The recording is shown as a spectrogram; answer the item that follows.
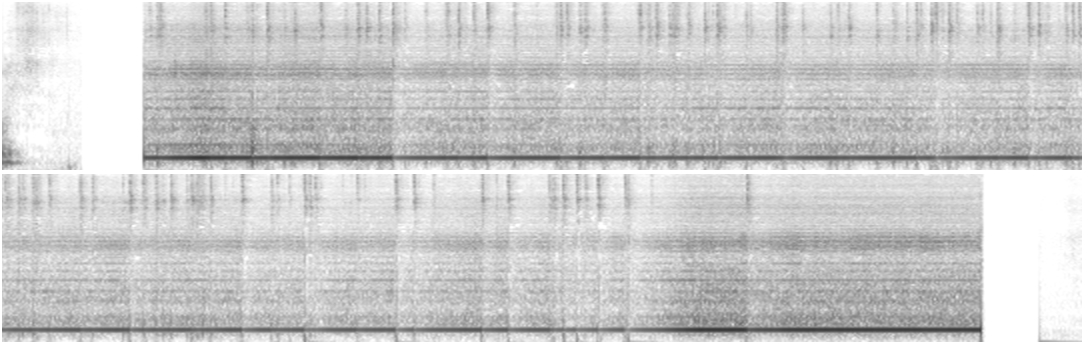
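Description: Electric hot-air popcorn maker running: its fan motor hums steadily while corn kernels pop and the popped corn is blown out into a plastic bowl, giving many quick pops and ticks over the hum. It starts about a second in, grows louder near the end, and cuts off suddenly.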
